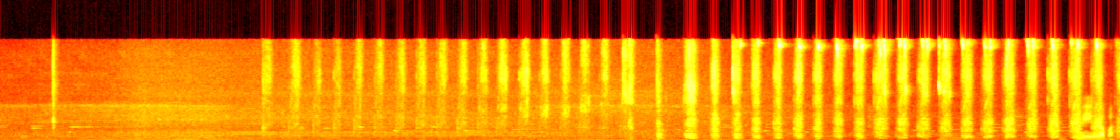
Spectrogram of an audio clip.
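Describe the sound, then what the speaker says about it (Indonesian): A power drill with a hollow bit whirs and grinds into a hard surface while fitting a power tailgate, the pulsing chatter growing louder and more rhythmic toward the end, close up. "Setelah itu kita menggunakan bor mata bornya yang hollow ya."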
